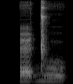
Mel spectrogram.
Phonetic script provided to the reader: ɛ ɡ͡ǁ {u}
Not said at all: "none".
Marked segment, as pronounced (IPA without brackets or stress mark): u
